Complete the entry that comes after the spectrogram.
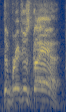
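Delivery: high, slow callout; calling out. Real, not acted. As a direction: shout it to the squad. Calling out to team.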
